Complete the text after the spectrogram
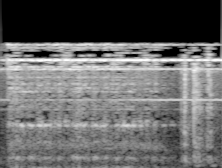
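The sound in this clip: A telephone ringing with a bright, metallic bell tone that sounds continuously and loudly, with a brief extra burst of ringing near the end and no talk.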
